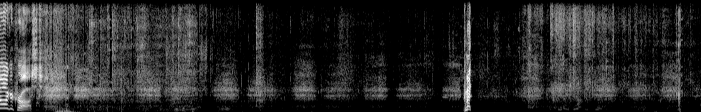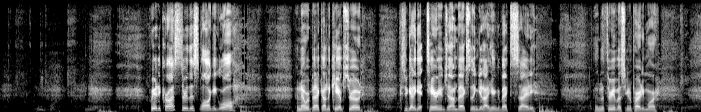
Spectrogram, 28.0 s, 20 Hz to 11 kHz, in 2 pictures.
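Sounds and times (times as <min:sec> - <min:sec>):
people moving in snow: 0:00.3 - 0:07.5, 0:08.1 - 0:17.0.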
